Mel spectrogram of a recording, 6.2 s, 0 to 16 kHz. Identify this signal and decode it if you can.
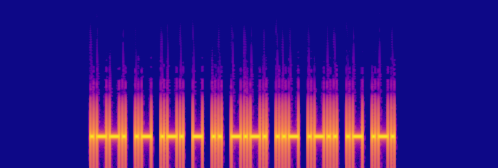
Morse code, heard as a keyed tone, about 30 wpm, 700 Hz. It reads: PARTICULAR
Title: LY Suffix - Top 100 Words with Base Words 30wpm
